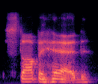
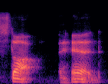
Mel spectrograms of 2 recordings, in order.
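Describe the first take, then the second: First: Both words run together in one phrase. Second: There is a break after the first word. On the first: There is a stop sign ahead. "is said in one phrase" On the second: Stop, and then go ahead. "It has a intonational break between stop and uh"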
